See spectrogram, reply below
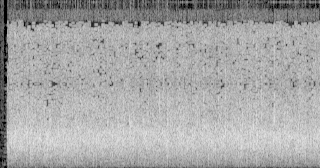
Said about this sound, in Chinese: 亲爱的小伙伴们，亲爱的听众朋友们，请赶紧伸出你们的双手，为我们想象力如此丰富的孩子们鼓掌吧！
